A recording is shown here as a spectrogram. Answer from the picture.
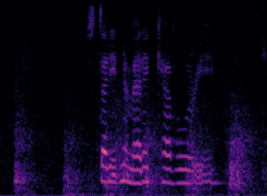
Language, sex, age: English, male, 19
